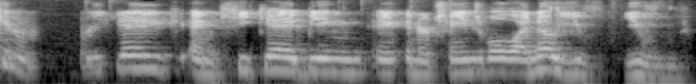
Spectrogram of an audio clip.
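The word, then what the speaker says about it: Kiké: You do not read that as Kike if you're just reading it in general. If I gave that to my dad, he's not Kike Hernandez. I'm positive of it. He should know that there's an accent on the E, and that's what makes it different.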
